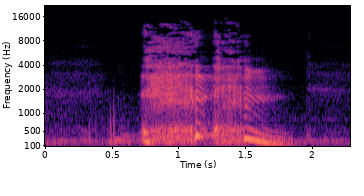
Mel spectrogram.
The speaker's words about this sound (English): Sorry, I'm still coughing, but I'm not contagious, okay? And I do not have COVID.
